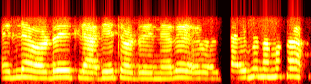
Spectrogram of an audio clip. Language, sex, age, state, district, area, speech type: Malayalam, female, 60+, Kerala, Wayanad, rural, conversation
